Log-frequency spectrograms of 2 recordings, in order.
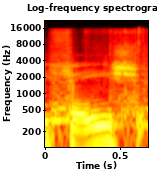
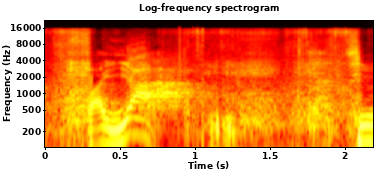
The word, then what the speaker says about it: Fage: six consists of fagee I say fase it actually tells you how to pronounce this which is fire see got an explanation mark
